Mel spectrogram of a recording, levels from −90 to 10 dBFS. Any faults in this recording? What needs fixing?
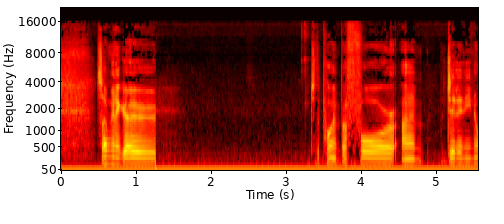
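At 1.25 to 1.27 s there is a skip ahead. About a second of audio is simply missing. Nothing fills the hole. The sound before and after is butted together almost directly, so playback lurches forward. This happens when a run of audio is lost in transit, or thrown away by an overfull jitter buffer while newer audio already waits. To prevent it, size the jitter buffer to absorb packet bursts and conceal or smooth losses rather than discarding them outright.

From 1.36 s to 5.45 s the jitter buffer speed-up takes over. Playback runs at about 106 percent of normal speed. Pitch stays the same. The receiver is trimming tiny slices, one or a few pitch periods at a time, again and again. Around a fifth of a second is shaved off this way. The result sounds slightly rushed. The buffer was holding more than its target after delayed audio arrived in a clump. To prevent it, let the buffer drain more gently, spreading the catch-up over a longer stretch or during quiet passages.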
